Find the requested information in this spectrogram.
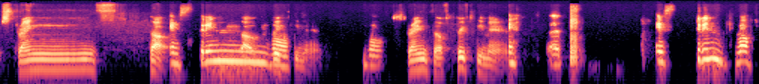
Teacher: Esa N con G suena atrás. Strength suena atrás, o sea, la N se pega atrás en el paladar blando.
